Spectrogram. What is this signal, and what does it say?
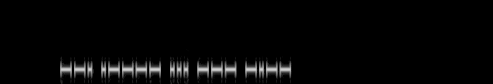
Morse code, heard as a keyed tone, about 34 wpm, 700 Hz. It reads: G1SOY
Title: DXCC-100 Call Signs - 5 Characters - Repeated 2x - 35wpm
